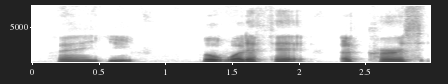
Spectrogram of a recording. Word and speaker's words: 회의: but when it comes at the end of a word, it's pronounced as 이. 회의. 회의. 회의.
